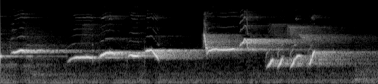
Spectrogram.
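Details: Morning song of a white-rumped shama, a masteran recording for training birds: mellow slurred whistles rising in steps, a sudden bright upward whistle, then a quick trio of trilled notes, with a faint low background hum.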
